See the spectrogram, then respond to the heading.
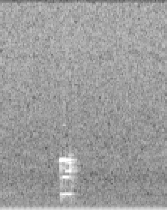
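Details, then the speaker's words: Sega Mega Drive II that had a black screen, switched on after the cartridge slot pins are cleaned with isopropyl alcohol: a short high beep over a low mains hum. "let's try resetting it oh it makes funny noises hmm oh oh it doesn't sound right is it oh it has kind of come on though but something's not right"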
